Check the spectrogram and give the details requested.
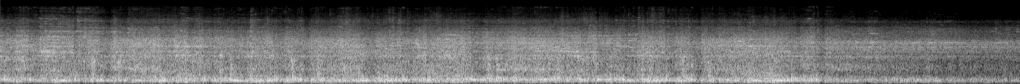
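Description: Passenger coaches rolling past close by, their steel wheels clattering over the rail joints in a steady loud rumble. About eight seconds in the last coach goes by and the sound falls away as the train moves off.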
